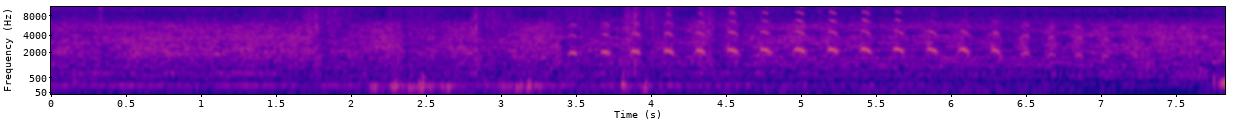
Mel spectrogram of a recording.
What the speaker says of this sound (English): Notice we're hearing that annoying bird you guys hear from Florida map.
